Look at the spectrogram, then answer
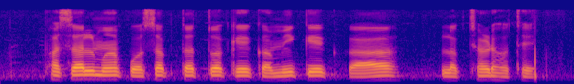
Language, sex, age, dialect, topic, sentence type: Chhattisgarhi, male, 18-24, Central, agriculture, question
